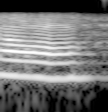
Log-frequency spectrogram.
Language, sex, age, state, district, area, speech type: Assamese, female, 60+, Assam, Tinsukia, rural, conversation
